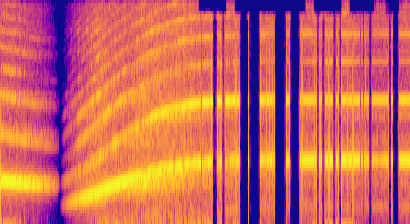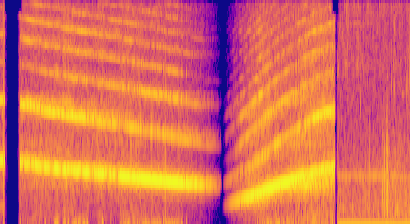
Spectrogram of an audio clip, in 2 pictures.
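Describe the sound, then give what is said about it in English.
A loud, harmonically rich siren sweeps up and down in long wailing cycles, broken midway by stuttering gaps and dropouts, with no voices present. “Everybody, that's my fruit bat alarm.”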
